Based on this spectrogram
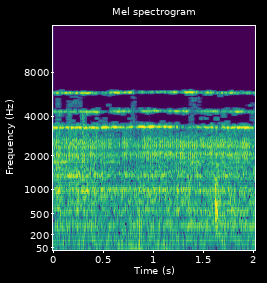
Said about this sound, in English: Well, there's the phone now.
